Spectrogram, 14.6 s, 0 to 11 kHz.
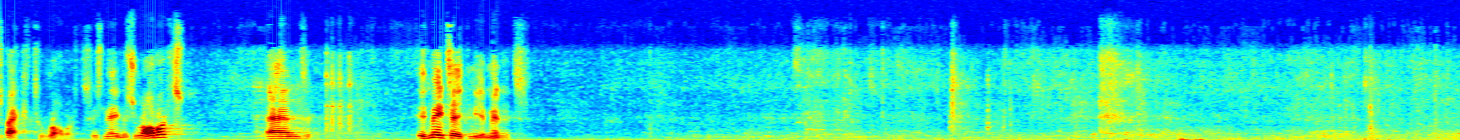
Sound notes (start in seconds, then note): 7.1 class murmurs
